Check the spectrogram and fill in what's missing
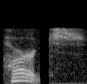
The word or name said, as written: Harz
